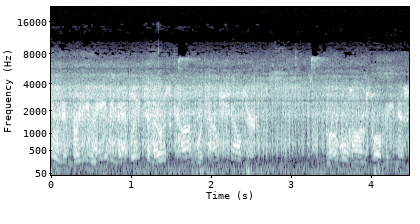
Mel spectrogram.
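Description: Synthesized weather-service voice reading a tornado warning, played through a Midland weather radio's small speaker.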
